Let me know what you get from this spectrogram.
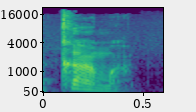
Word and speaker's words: кама: Ирина, вы почти правильно назвали, ну не кади, а кама.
